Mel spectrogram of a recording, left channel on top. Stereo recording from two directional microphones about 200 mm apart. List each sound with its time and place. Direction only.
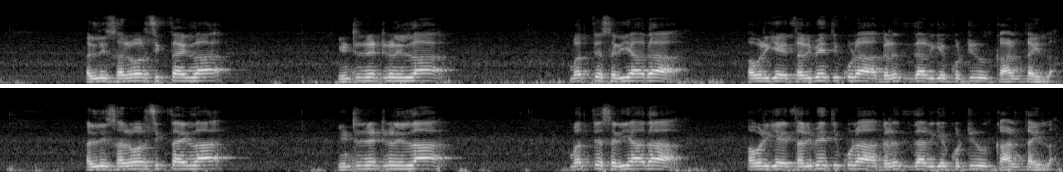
0.9 s a man's voice: 15° left (ahead or behind)
3.3 s a man's voice: 15° left (ahead or behind)
5.7 s a man's voice: 15° left (ahead or behind)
